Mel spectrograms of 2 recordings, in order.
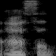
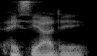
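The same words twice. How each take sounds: First: "acid" pronounced as one ordinary word. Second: A C I D said as four letter names; spelled out. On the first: Instructor giving another acronym, "acid" said as a word. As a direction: say "acid" as a word, not as letters. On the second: Instructor showing what you don't say, A C I D spelled out. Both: Shown as a demonstration. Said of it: "You don't say A C I D".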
